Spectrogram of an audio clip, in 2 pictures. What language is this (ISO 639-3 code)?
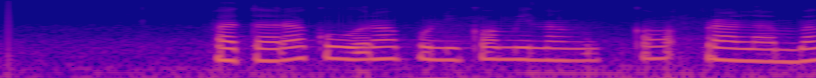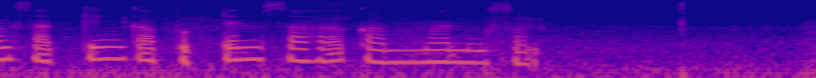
jav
